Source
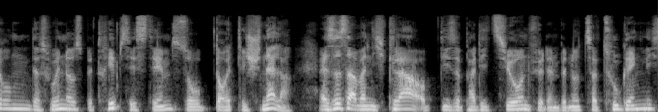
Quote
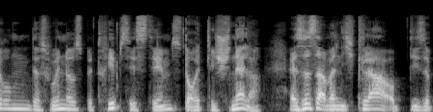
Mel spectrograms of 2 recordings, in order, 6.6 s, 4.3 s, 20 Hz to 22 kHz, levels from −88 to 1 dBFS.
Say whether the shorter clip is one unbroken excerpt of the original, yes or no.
no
